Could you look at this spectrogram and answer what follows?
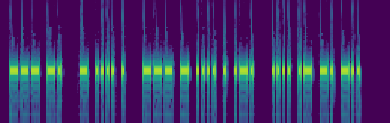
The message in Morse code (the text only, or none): ON THE OTHER HAND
